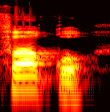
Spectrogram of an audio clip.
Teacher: فقاف زبر فق، قاف ساکن ہے، قاف پر قلقلہ کریں گے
